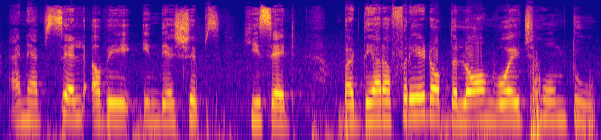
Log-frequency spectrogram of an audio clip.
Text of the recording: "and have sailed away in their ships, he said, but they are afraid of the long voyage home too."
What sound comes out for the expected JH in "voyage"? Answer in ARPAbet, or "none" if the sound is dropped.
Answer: JH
